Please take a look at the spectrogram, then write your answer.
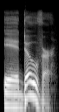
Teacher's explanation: >> It ends in T and over begins in O. >> Link it with a flap T. American style.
